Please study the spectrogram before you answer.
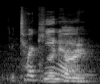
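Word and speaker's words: Tarkheena: Name pronounced Aravis the Tarkia. Aravis. Tarkina.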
